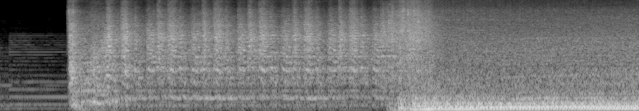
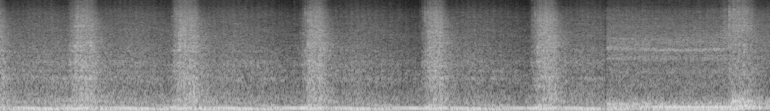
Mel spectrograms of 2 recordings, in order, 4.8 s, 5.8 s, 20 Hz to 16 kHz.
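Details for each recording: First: 1955 Chevy V8 after disc brake conversion and new Magnaflow mufflers: cranks a couple of seconds, then catches and settles into a deep, steady, even burble, sounding much better than before the mufflers. Normal start and idle. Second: 1955 Chevy before its Magnaflow mufflers were fitted, running with no mufflers: a deep, loud, open, flat idle rumble, the raw drone of the unmuffled exhaust, described as demolition-derby-like.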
